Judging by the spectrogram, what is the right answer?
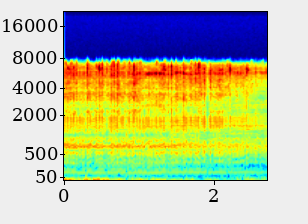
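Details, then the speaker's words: HPI Firestorm nitro RC truck, primed, preheated and glow-started after fixes for stalling when braking: a steady, even high-pitched buzz with no misfires or surging; the stalling is resolved and the idle is normal. "however the issue I had before is resolved so let's accelerate it up"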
